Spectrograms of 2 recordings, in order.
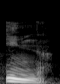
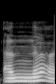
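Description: First: The word begins with an 'i' vowel. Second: The word begins with an 'a' vowel. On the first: The speaker calls it right. "а «инна»" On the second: The speaker calls it wrong. "Не «анна»"

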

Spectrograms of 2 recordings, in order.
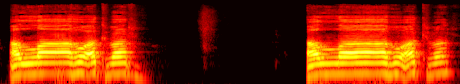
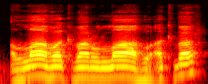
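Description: First: Each phrase is said separately with a pause between. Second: Both phrases are joined as one continuous sentence. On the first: Each takbir stands as its own sentence. The speaker calls it wrong. "отделяют такбиры друг от друга... Так неправильно" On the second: Two takbirs form a single sentence. The speaker calls it right. "Соединяется первый и второй такбир как одно предложение... Вот так вот правильно"

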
